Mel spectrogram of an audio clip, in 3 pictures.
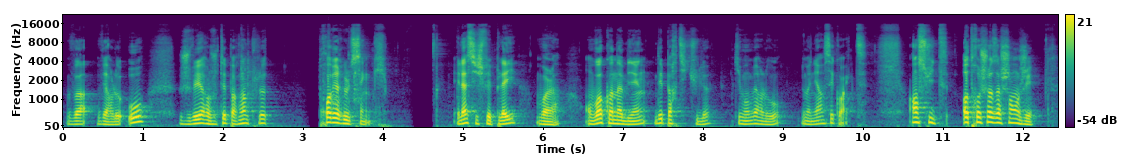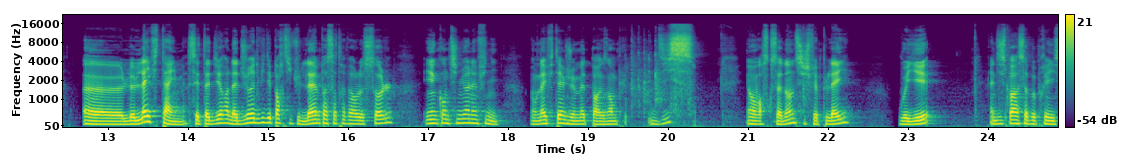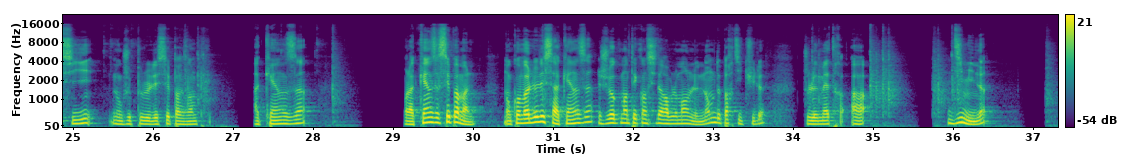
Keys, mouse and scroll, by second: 4.7 space, 7.4 space, 8.0-8.3 scroll down 3, 8.3-10.9 middle drag, 10.9-13.9 scroll up 3, 14.3-18.3 shift+middle drag, 18.3-21.5 drag, 21.5 space, 24.0 space, 24.8 click, 25.6-28.0 drag, 28.0 space, 30.7 space, 31.9-35.0 drag, 35.0 KP_0, 37.0 space.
